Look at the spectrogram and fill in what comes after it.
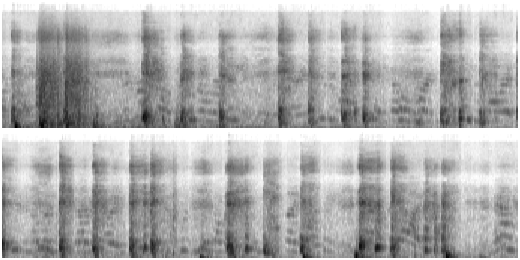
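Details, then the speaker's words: Child's short dry coughs from being sick, deliberately repeated in a steady rhythm as a playful "cough dance" beat rather than spontaneous coughing. "I was sitting there and I started coughing because I'm sick. I thought I was coughing the rhymes, and I made a video."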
